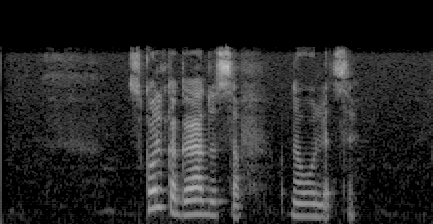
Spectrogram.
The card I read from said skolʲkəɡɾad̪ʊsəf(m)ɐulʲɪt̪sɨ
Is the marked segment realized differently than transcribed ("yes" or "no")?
yes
